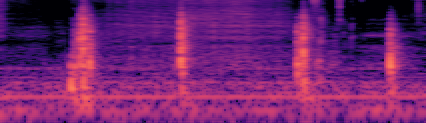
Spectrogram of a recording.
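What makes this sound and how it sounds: Fingertips with short painted nails tap and scratch the sides of a hollow, medium-sized paper gift bag printed with a brown fur and bandolier (Chewbacca) design, standing upright on carpet. Brief, dry papery taps and scrapes come in a few separate bursts over a quiet background hum.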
